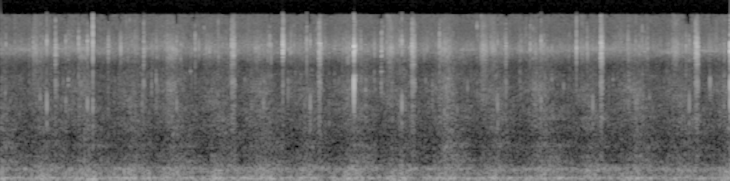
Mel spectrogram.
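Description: A bicycle chain and frame rattle with small clicks.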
